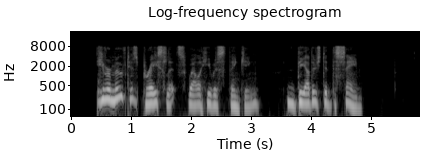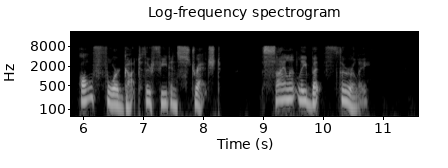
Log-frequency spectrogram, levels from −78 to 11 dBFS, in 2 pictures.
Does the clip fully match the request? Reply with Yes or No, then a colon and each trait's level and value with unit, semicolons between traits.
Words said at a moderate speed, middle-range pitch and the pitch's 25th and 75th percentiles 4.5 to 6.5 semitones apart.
No: slow, 125 wpm; medium, 150 Hz; average, 4.9 semitones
